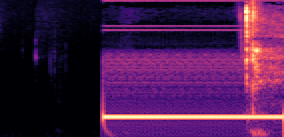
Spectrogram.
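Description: After a moment of silence, a steady telephone ringing tone starts on an outgoing call to the Fintrafik road traffic centre in Tampere, Finland, one clear, even pitch held to the end, with a brief click partway through. No one speaks.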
